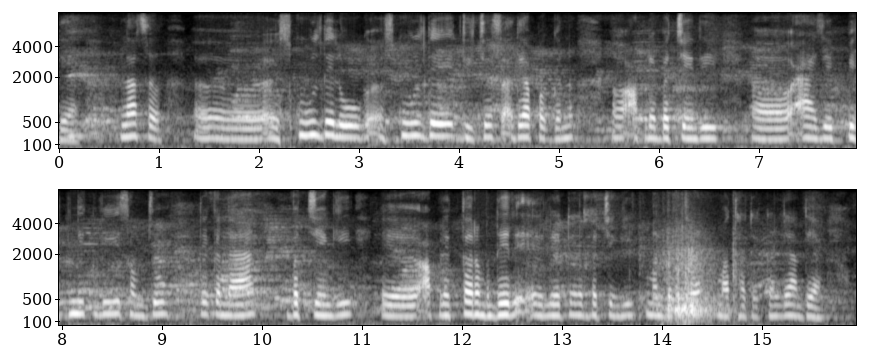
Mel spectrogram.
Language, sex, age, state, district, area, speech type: Dogri, female, 30-45, Jammu and Kashmir, Kathua, rural, spontaneous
